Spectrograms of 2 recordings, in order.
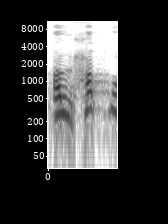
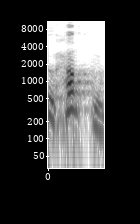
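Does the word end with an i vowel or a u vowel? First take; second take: u vowel; i vowel. First: The word ends with a u vowel. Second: The word ends with an i vowel. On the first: The guardianship itself is described as true. "إن قلنا الحق فهو وصف نعم للولاية" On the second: God is described as the Truth. "وهو الراجح بالكسر"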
